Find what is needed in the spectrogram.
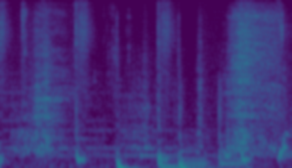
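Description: Soft background music, with a few light knocks and rubbing as a plastic one-gallon jug is picked up and handled.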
